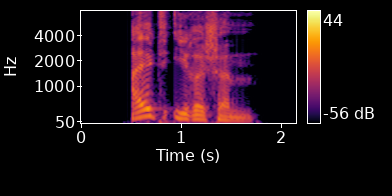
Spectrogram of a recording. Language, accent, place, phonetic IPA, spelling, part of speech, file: German, Germany, Berlin, [ˈaltˌʔiːʁɪʃm̩], altirischem, adjective, De-altirischem.ogg
- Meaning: strong dative masculine/neuter singular of altirisch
